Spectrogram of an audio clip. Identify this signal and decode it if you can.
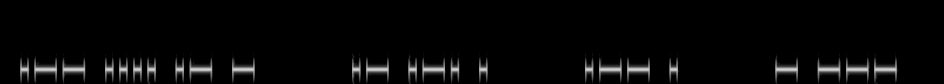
Morse code, heard as a keyed tone, about 17 wpm, 700 Hz. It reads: WHAT ARE WE TO
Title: 2x Word-Spacing - Sentences from Top 100 Words - 17wpm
